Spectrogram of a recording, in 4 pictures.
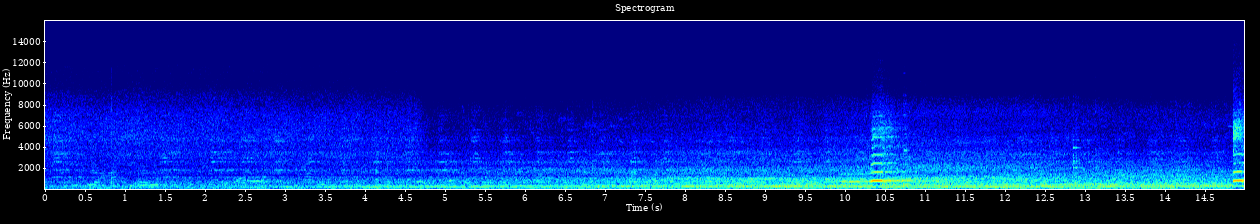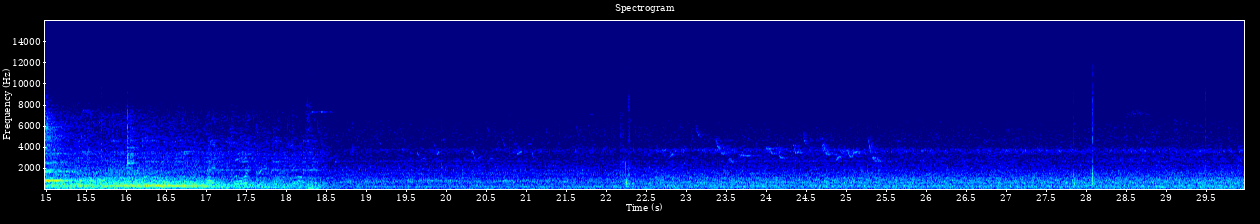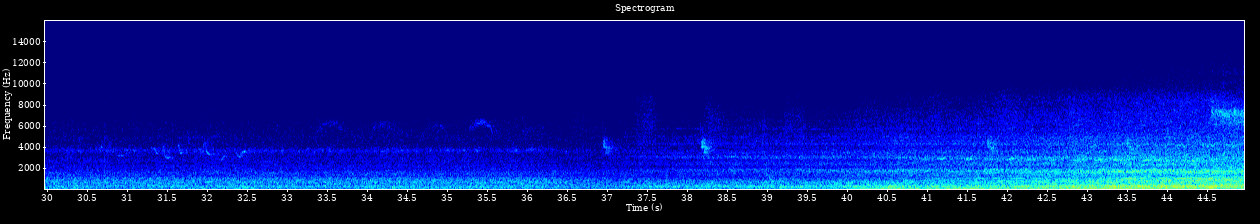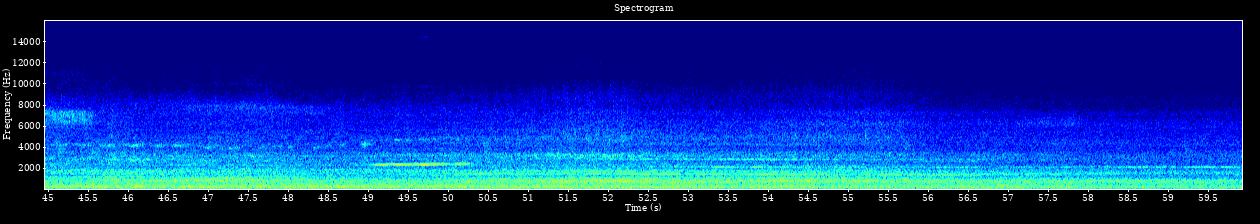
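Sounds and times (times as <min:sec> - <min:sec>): train rumble: 0:00.0 - 0:59.9
high wheel squeals: 0:41.0 - 0:59.9.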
